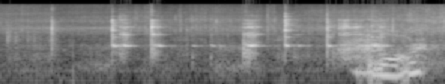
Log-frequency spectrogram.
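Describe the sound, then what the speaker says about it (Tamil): Cut onion tipped into a hot pan with cumin already in it: a few sharp clinks of a utensil against the pan, then a rising, steady sizzle as the onion starts to fry, close and alone. "இதில் ஒரு வெங்காயம் கட் பண்ணி இருக்கிறேன். அதை இதில் சூட்டோடு போடுறேன்"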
